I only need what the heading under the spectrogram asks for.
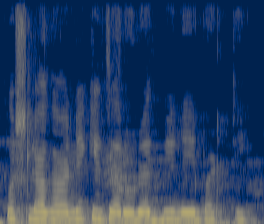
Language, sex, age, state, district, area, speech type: Urdu, female, 18-30, Uttar Pradesh, Mau, urban, spontaneous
